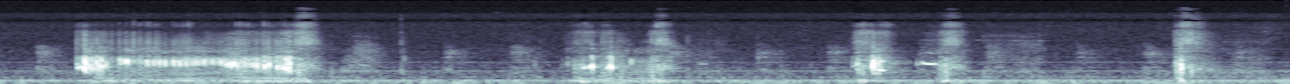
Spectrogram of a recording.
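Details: Sully, a Boston Terrier, cries because nobody will play with him while he refuses to drop his toy; a long nasal whine near the start, then shorter whimpers and snuffly breaths indoors.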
